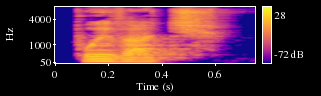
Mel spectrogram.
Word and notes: plyvac: po nasimu

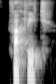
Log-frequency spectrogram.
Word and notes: fachlic: po našimu

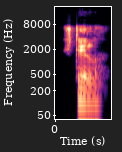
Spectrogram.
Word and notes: styl: po nasimu

